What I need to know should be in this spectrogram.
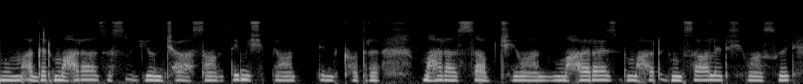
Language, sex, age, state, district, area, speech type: Kashmiri, female, 30-45, Jammu and Kashmir, Pulwama, rural, spontaneous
